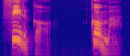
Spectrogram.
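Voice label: "CIRCO COMA", Spanish, female; mekanta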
